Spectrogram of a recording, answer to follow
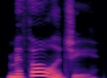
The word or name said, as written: mythology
